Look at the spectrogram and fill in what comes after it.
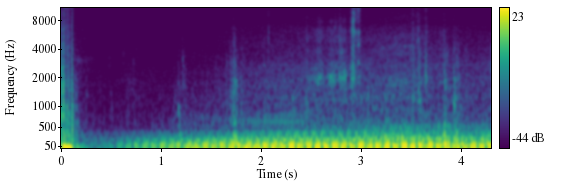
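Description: A car door shuts with a sharp thump, then the 2008 Ford Mustang's 4.0 L V6, fitted with long-tube headers, idles steadily shortly after a cold start.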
